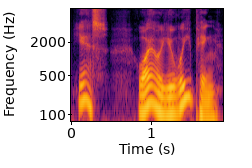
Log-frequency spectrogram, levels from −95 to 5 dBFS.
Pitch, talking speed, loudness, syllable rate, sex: 130 Hz, 155 wpm, -15 LUFS, 4.8 syllables/s, male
